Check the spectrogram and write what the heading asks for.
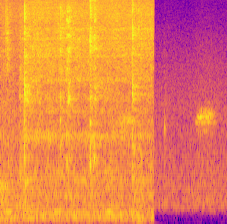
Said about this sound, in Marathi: मिडियम गॅसवरती कांदा जरासा आपण परतून घेऊया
